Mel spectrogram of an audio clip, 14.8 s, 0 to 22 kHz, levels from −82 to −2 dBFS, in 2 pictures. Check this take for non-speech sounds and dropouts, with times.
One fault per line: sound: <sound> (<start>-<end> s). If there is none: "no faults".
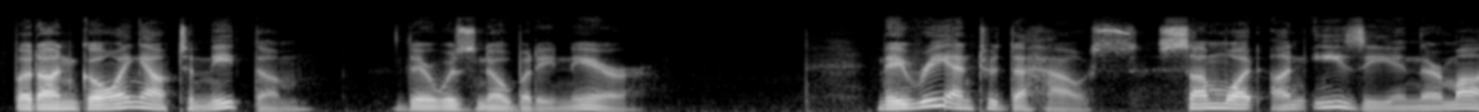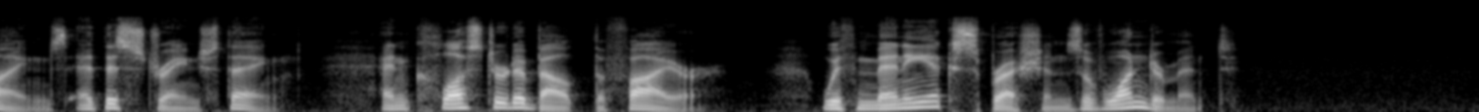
no faults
